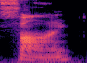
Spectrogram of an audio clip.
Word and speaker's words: sine: written as just S-I-N, so a lot of you will want to say sin, but it's not, sine.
